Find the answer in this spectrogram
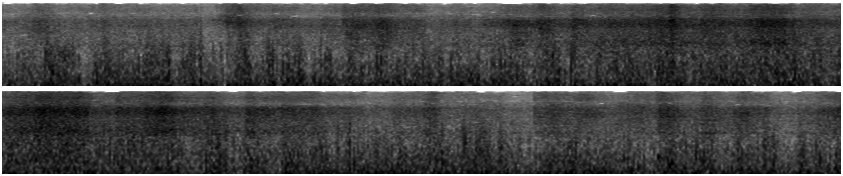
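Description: Wind rushing over the microphone on top of the steady low rumble of a moving train running at speed.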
